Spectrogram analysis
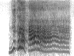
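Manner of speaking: high, very loud mad cackle; shrieking evil laugh; villain cackle. Acted. Caller laughs before the line goes dead, loud mad cackle.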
